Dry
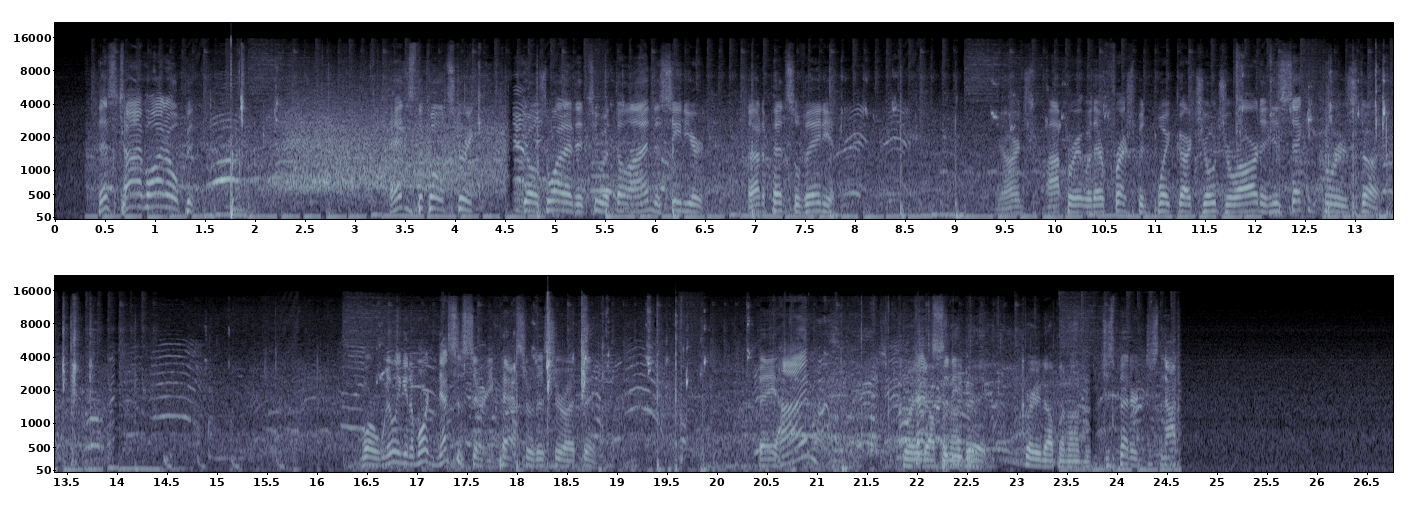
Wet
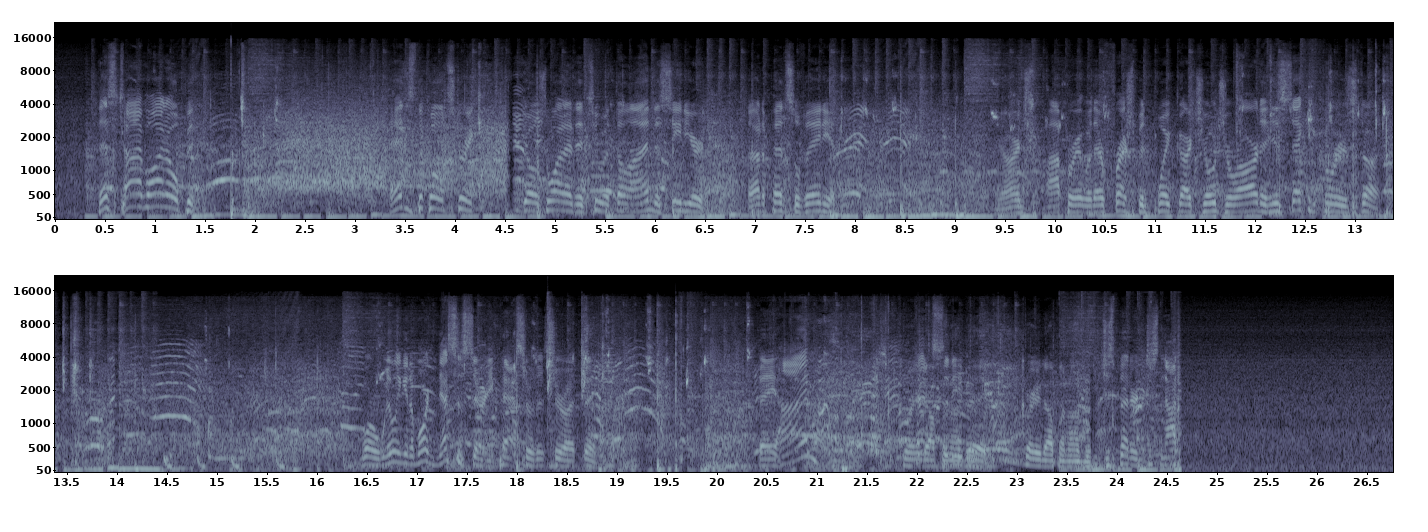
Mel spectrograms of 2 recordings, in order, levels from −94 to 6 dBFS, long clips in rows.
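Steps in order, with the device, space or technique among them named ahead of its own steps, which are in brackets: compression on the reversed sound (reverse; compression 12:1, threshold -36 dBFS, peak gain reduction 17.5 dB; reverse); trim +8.5 dB

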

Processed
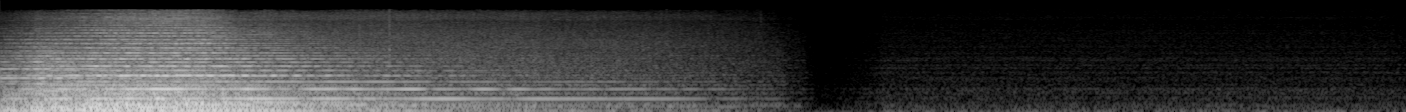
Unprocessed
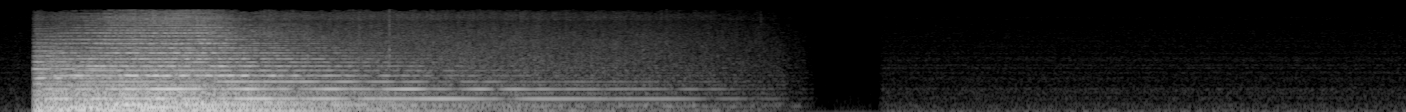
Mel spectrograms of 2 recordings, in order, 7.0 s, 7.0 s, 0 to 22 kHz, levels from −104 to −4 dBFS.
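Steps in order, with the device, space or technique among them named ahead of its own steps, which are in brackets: reverse reverb (reverse; reverberation RT60 1.1 s, pre-delay 24 ms, DRR 1.5 dB; reverse)

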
